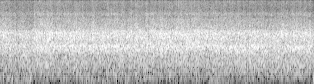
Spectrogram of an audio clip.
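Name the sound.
very heavy rain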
